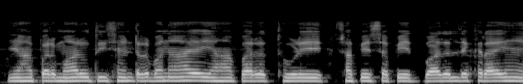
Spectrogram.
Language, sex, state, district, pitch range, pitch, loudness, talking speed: Hindi, male, Chhattisgarh, Bilaspur, 155-165 Hz, 160 Hz, -19 LUFS, 160 wpm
